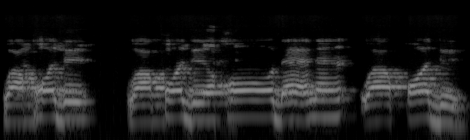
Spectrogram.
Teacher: Yang tebal di situ ada huruf qaf, sementara huruf dal memiliki sifat tipis.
